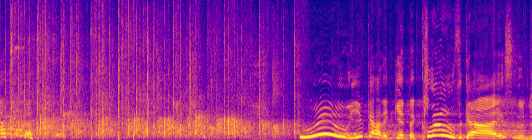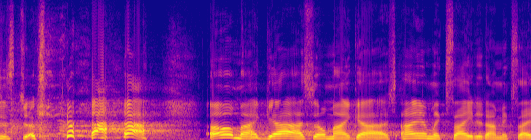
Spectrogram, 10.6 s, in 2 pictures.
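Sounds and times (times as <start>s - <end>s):
audience applause: 0.0s - 3.2s
speech: 3.6s - 10.6s.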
